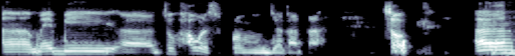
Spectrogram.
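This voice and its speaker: Heard dry and close with no echo, a man with an Indonesian accent speaks very slowly in a fairly high voice, with ordinary pitch variation and long, frequent pauses. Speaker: dairy farmer. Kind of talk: webinar presentation. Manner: halting.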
